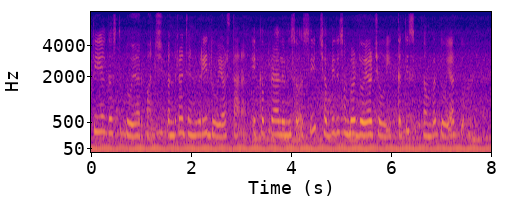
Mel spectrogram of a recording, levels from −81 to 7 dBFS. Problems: none marked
